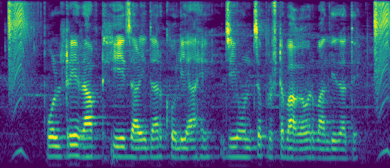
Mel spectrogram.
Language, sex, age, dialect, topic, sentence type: Marathi, male, 18-24, Standard Marathi, agriculture, statement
